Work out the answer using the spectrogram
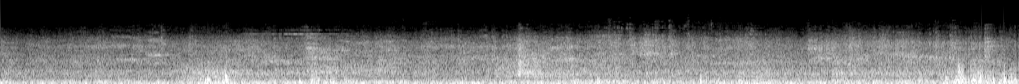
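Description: Double-stack intermodal well cars rolling slowly past: a steady low rumble of steel wheels on rail, with scattered irregular clanks and knocks from the cars as the train gets underway.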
